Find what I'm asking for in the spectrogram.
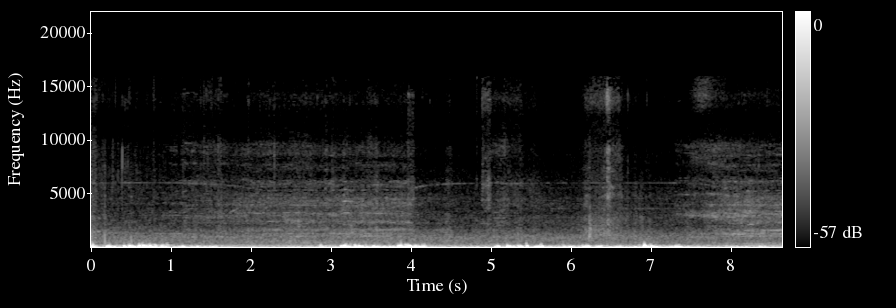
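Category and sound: animal, horses moving nearby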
